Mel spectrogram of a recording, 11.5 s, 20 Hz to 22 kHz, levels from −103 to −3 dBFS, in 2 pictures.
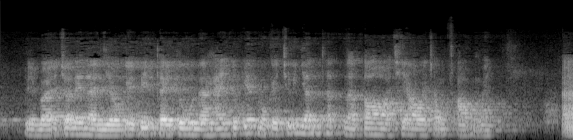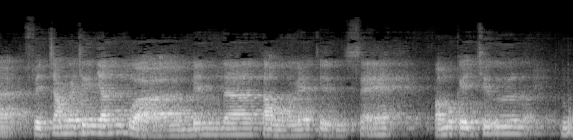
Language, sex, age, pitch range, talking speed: Vietnamese, male, 20-39, 135-155 Hz, 220 wpm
